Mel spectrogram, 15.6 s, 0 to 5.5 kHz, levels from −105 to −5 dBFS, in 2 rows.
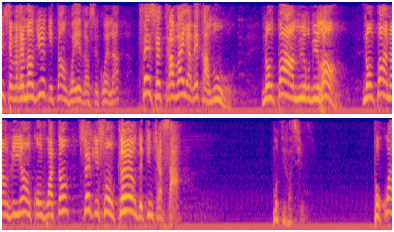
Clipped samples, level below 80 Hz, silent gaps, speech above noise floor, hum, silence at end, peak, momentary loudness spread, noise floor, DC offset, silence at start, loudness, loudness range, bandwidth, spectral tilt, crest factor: under 0.1%; -48 dBFS; none; 23 dB; none; 0 s; -6 dBFS; 16 LU; -49 dBFS; under 0.1%; 0 s; -24 LUFS; 14 LU; 5.4 kHz; -4.5 dB/octave; 20 dB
